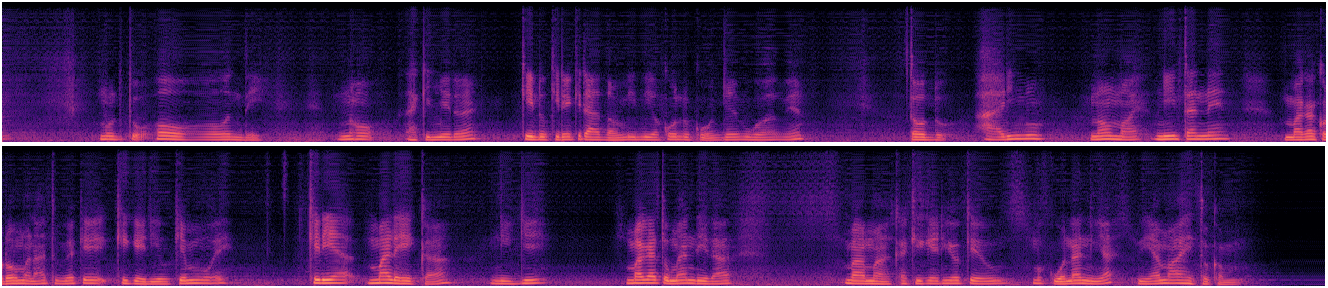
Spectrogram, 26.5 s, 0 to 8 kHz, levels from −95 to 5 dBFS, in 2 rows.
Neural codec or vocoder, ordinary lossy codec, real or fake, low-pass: codec, 16 kHz, about 1 kbps, DyCAST, with the encoder's durations; none; fake; none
